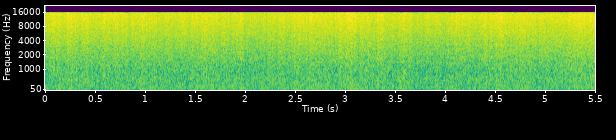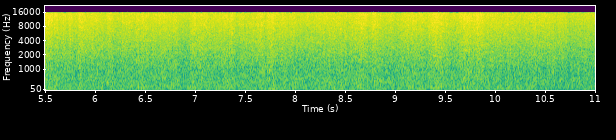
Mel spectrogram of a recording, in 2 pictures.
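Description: Steady rush of wind noise on the microphone of a motorcycle riding at road speed: an even hiss with no distinct engine note showing through.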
